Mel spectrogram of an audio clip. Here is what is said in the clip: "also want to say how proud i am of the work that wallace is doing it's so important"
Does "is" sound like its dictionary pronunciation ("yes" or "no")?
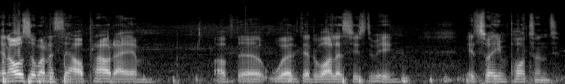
yes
